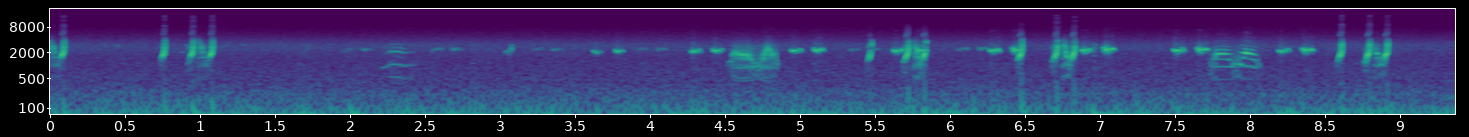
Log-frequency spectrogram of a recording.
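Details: Common quail in September 2023, a call used for hunting and mating: scattered sharp clipped notes and triplets mixed with soft piping tones and a few lower rasping sounds, fairly busy and irregular.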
